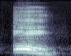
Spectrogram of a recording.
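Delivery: ए as long "eh"; emphatic ए, pure "eh"; correct German E. Shown as a demonstration. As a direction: repeat ए firmly as a model. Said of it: "इसको बोलेंगे ए".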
